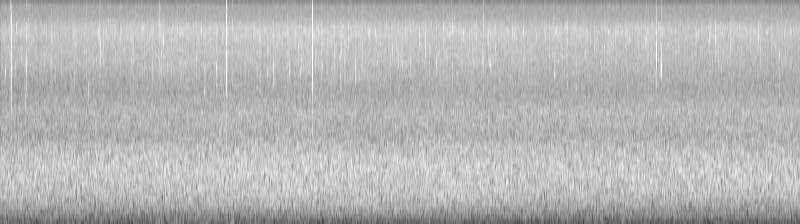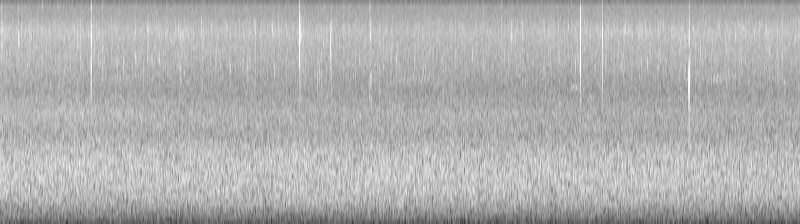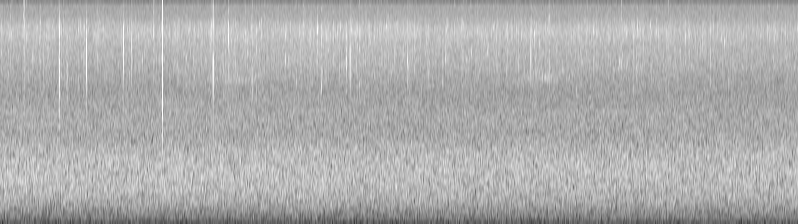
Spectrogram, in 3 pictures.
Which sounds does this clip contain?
rain, Black-capped Chickadee song, Orange-crowned Warbler song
